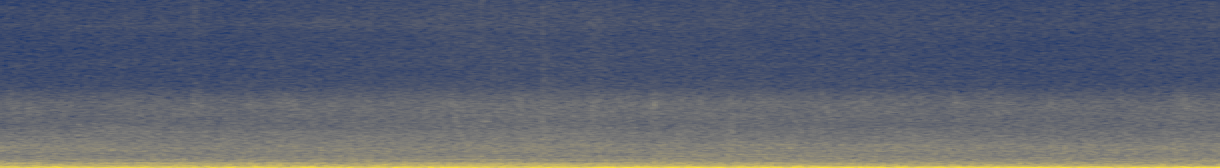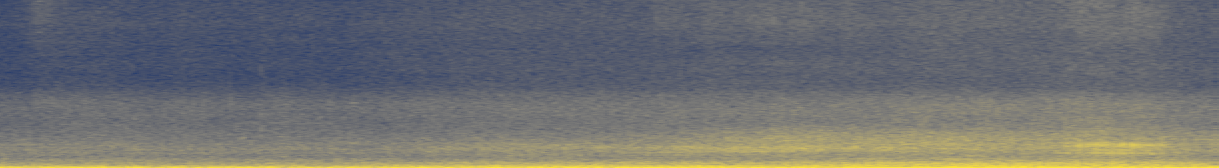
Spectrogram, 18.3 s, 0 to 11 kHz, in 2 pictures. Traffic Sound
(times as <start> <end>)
11.1 18.2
